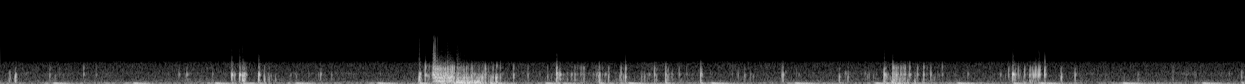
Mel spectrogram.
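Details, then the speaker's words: Adult's abdomen recorded with a Stemoscope stethoscope microphone after a large meal: irregular gurgling and rumbling bowel sounds of active digestion; stomach growling, bowel sounds. "뱃속 안에는 다양한 생물들이 살고 있어요. 안에 뭔가 화가 잔뜩 나신 아주머니도 계시는 것 같고 막 한 번씩 아 이런 느낌의 사운드도 들어보실 수 있습니다."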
